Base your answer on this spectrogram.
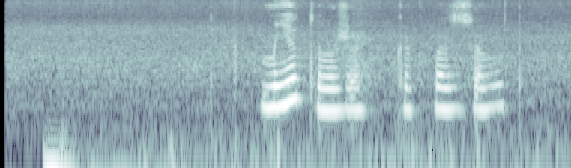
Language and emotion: Russian, neutral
